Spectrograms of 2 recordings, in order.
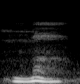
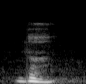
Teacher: Let's say if it is not a nasal, if it is something like a plosive, okay, plus plosive, then the sound changes from ma to ba, okay, which is voiced bilabial plosive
